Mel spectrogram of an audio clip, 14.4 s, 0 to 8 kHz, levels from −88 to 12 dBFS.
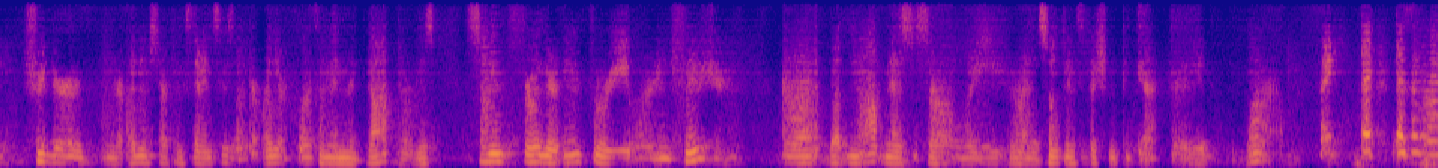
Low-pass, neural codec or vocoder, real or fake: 7.2 kHz; codec, 44.1 kHz, 0.9 kbps, DAC; fake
